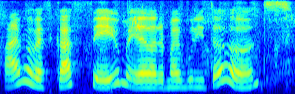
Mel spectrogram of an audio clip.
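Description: High-voiced young Brazilian vlogger woman. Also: animated, moderate pace, noisy background. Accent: Brazilian Portuguese. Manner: chatty, addressing viewers as "gente". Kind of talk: casual vlog chat.

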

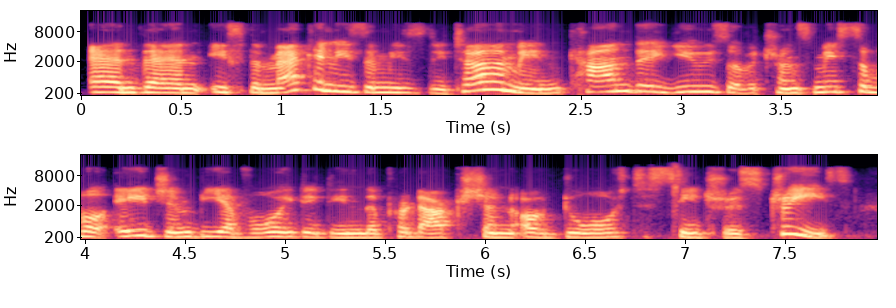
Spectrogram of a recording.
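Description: Woman researcher, academic talk, measured delivery, mid-pitched voice. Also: fairly bright tone. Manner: measured, explanatory, with fillers. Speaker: scientist presenting research. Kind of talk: academic presentation.

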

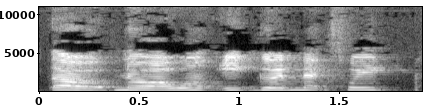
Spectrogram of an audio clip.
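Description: Woman, middle-aged, fairly high voice, chatty, laughs often, casual snack-tasting vlog. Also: steady tone, normal speed, fairly bright tone. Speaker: vlog host.

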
